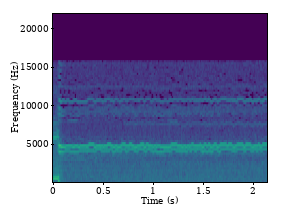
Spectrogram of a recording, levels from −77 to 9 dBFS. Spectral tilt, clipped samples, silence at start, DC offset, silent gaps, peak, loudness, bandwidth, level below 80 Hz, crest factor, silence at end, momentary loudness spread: -1.5 dB/octave; under 0.1%; 0 s; under 0.1%; none; -10 dBFS; -26 LUFS; 16 kHz; -54 dBFS; 18 dB; 0 s; 1 LU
